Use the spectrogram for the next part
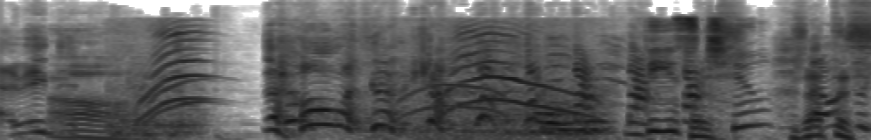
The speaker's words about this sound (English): That was the cat sound. I thought it was a sound effect at the station.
